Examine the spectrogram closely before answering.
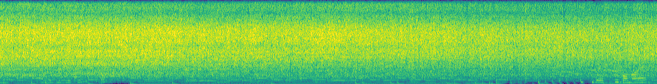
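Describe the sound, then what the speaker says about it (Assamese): Spice masala sizzles steadily in a pan after a splash of water, a dense continuous hiss with scattered crackles and pops throughout, for a mustard fish curry. "আৰু মছলাখিনি সিজিবৰ কাৰণে মই অকণমান পানী দি দিছোঁ।"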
